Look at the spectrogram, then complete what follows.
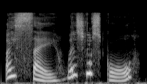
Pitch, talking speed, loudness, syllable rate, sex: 240 Hz, 245 wpm, -16 LUFS, 6.1 syllables/s, female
